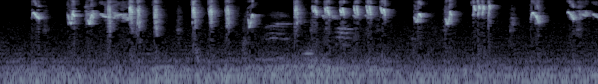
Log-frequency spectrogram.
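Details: Kolibri ninja sunbird in a tutor recording for songbirds, singing a lively string of high, sharp chips and short trilled twitters, mostly evenly spaced, over a clean background.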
